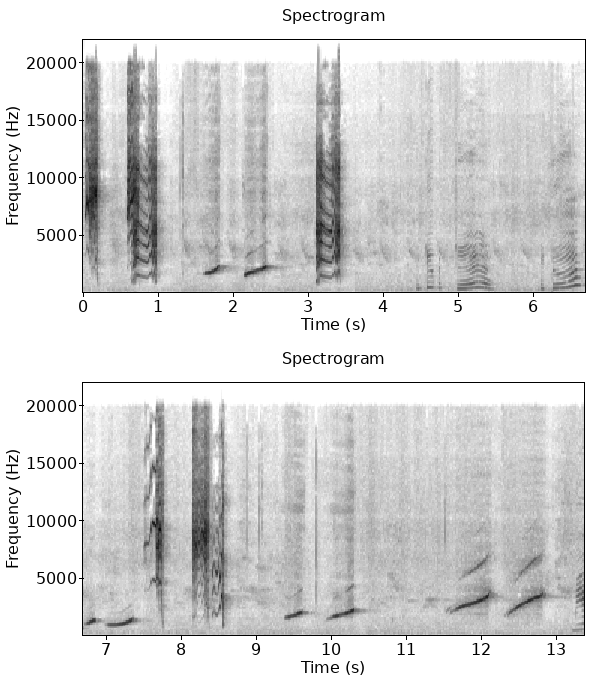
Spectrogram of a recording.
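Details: Green Indian ringneck pet parrot alternating rising whistles, loud sharp squawks and short stretches of voice-like talking, in repeated bursts roughly every second across the recording, indoors.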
